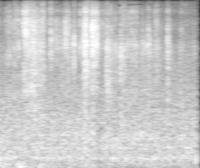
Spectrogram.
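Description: Soft rustling and a few light clicks from a makeup brush kit being handled and opened.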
